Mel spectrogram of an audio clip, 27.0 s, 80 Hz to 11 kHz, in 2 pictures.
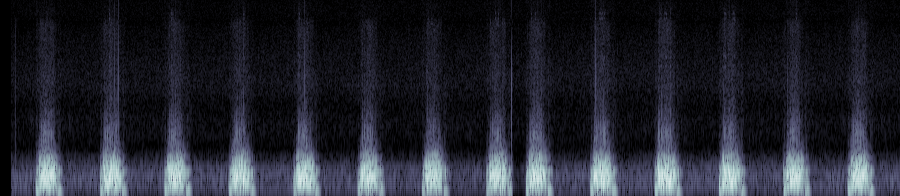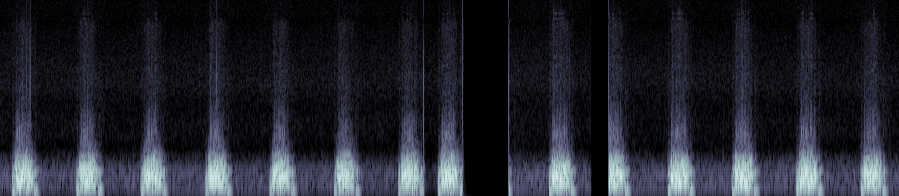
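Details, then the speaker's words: Regular heartbeat near 62 a minute with a soft blowing early diastolic murmur heard at the heart base: aortic regurgitation murmur. "la recogida acción aórtica se va a caracterizar esta va por un soplo diastólica temprano que se va a escuchar en la base del corazón"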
